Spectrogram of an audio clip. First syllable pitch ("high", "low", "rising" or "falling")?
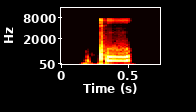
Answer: high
